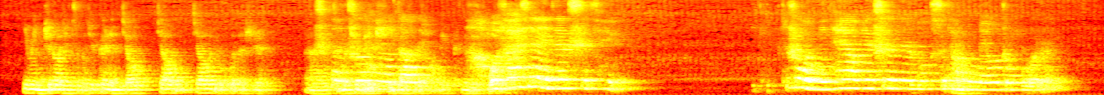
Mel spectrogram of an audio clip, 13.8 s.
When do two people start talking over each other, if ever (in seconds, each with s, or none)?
3.9 s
